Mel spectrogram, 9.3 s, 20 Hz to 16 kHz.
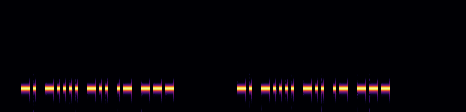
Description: Morse code, heard as a keyed tone, about 21 wpm, 700 Hz. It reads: N6DAO N6DAO
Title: USA Call Signs - 5 Characters - Repeated 2x - 20wpm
